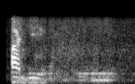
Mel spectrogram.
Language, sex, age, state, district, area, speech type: Punjabi, male, 18-30, Punjab, Shaheed Bhagat Singh Nagar, rural, conversation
